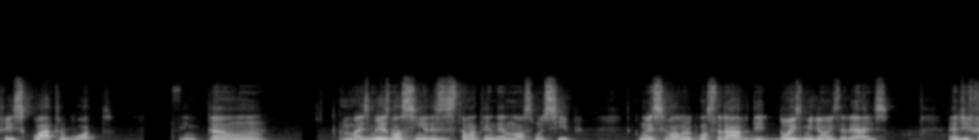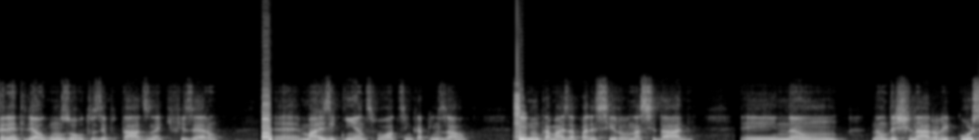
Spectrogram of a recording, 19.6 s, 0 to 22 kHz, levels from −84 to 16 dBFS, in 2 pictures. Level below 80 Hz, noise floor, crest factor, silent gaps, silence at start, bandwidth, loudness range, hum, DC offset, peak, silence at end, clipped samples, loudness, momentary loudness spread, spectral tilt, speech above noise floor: -40 dBFS; -67 dBFS; 20 dB; none; 0 s; 10.5 kHz; 5 LU; none; under 0.1%; 0 dBFS; 0 s; 0.1%; -19 LUFS; 12 LU; -5 dB/octave; 48 dB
